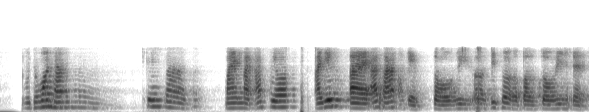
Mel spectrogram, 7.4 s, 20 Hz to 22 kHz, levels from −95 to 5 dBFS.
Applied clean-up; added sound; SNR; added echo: neural mask model DeepFilterNet 3.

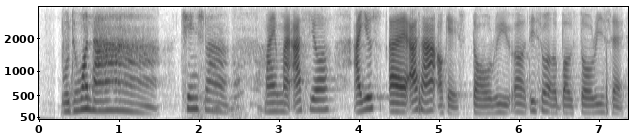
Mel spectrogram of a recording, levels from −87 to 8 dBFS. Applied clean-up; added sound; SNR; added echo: none; none; none; none.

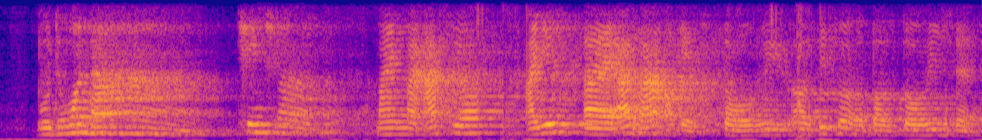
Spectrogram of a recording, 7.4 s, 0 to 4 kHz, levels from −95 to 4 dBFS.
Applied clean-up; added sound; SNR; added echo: neural separator model SepFormer DNS4.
